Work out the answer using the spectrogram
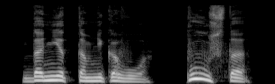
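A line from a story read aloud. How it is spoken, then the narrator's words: Angry reply. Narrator (Russian): зло ответил Гоглидзе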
